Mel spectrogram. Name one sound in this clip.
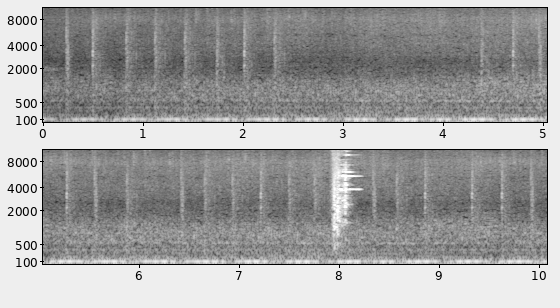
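Footsteps thud quickly on grass.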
